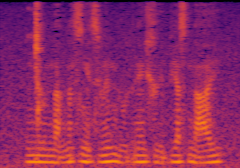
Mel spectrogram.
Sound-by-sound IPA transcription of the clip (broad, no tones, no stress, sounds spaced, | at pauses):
ŋ͡ǀ ʉ u̯ n a n ã s ʎ ẽ s v ẽ m ʉ u̯ r ẽ i̯ x ʉ i̯ pʲ aː s n aː i̯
